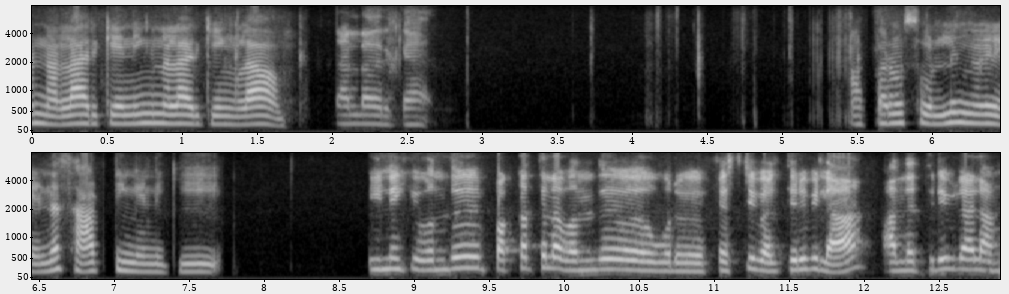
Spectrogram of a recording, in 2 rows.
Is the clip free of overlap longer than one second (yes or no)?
yes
